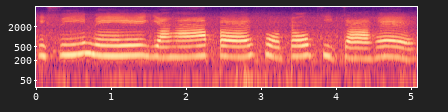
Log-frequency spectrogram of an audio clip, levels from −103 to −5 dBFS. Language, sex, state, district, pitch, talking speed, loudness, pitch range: Hindi, female, Madhya Pradesh, Dhar, 265 Hz, 80 wpm, -13 LUFS, 255-280 Hz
